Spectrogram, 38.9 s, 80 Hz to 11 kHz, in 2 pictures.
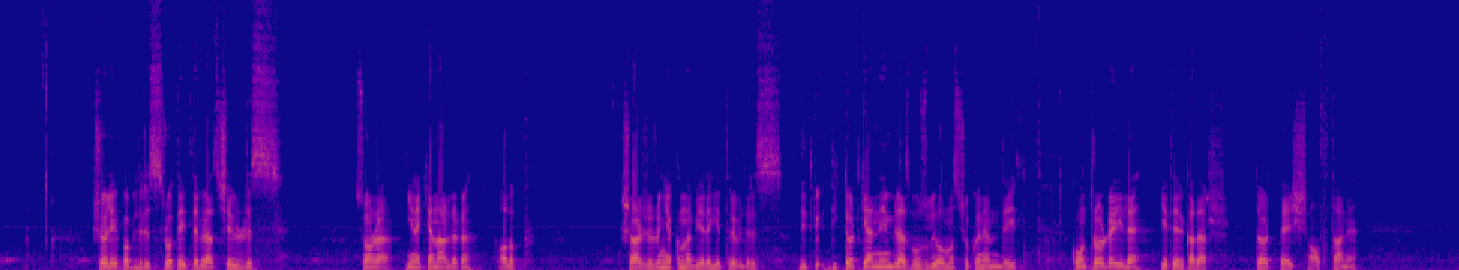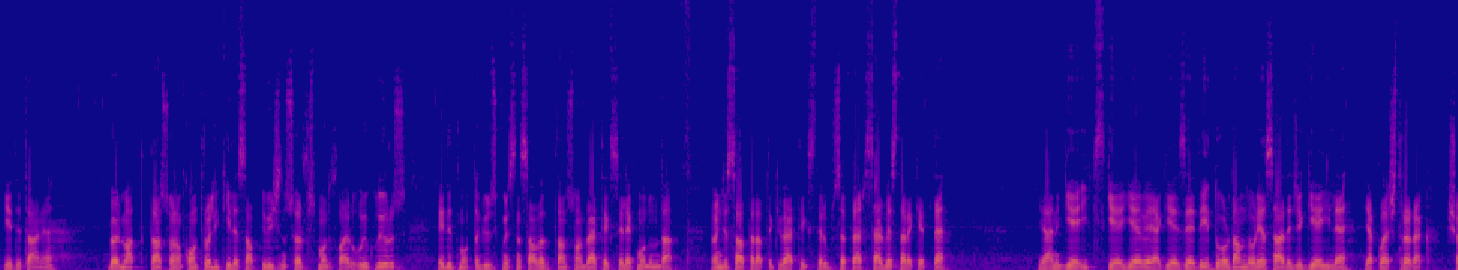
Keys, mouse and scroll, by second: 2.1 r, 5.5 click, 6.4 middle click, 7.3-8.3 drag, 7.3 g, 8.9 right click, 8.9 g, 10.8 g, 12.6-14.4 drag, 12.7 g, 14.6 ctrl+r, 22.1 ctrl+2, 25.2-28.6 drag, 27.9 a, 30.3 g, 32.7 click, 36.2 click, 36.2 g, 38.0-38.8 drag.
